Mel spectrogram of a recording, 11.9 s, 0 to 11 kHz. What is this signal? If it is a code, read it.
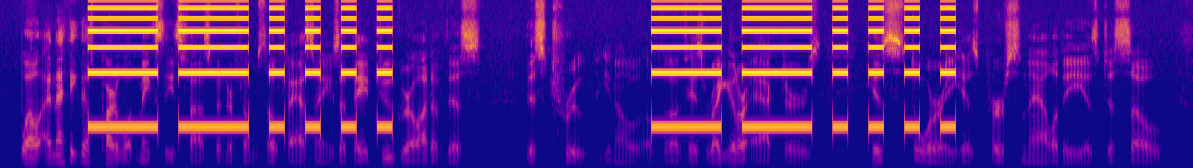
Beep code, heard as beeps from a small speaker, played twice, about 830 Hz, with speech in English. 2 long, 4 short.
